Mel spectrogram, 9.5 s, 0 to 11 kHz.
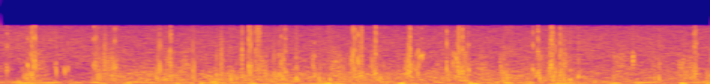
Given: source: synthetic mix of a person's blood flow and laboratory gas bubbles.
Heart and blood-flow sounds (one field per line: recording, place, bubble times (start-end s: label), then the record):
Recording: Doppler ultrasound of blood flow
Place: subclavian vein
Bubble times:
0.06-0.12 s: bubbles
0.27-0.51 s: bubbles
0.71-0.78 s: bubbles
0.83-0.93 s: bubbles
1.21-1.57 s: bubbles
2.04-2.33 s: bubbles
2.52-2.63 s: bubbles
2.85-3.85 s: bubbles
3.89-4.01 s: bubbles
4.14-4.30 s: bubbles
4.34-4.45 s: bubbles
4.50-5.13 s: bubbles
5.38-5.66 s: bubbles
5.86-6.26 s: bubbles
6.62-6.84 s: bubbles
7.05-7.74 s: bubbles
8.15-8.24 s: bubbles
8.39-8.48 s: bubbles
8.67-8.82 s: bubbles
9.01-9.16 s: bubbles
9.19-9.29 s: bubbles
9.37-9.47 s: bubbles
From the record:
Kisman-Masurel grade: 342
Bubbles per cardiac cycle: rolling drumbeat, 9 or more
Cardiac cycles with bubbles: 100%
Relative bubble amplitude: moderate (0.250 to 0.450)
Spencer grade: 3 (all of the cardiac periods contain showers or single bubble signals, but not dominating or overriding the cardiac motion signals)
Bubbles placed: anywhere in the cardiac cycle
